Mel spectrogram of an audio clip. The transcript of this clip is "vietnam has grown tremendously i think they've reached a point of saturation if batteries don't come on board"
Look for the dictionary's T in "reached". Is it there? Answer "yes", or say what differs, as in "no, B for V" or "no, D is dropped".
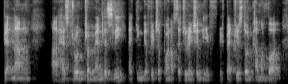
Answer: no, T is dropped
